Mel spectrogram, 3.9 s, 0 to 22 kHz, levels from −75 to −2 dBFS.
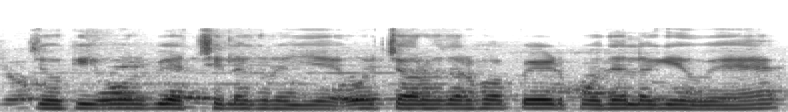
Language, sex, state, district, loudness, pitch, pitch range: Hindi, male, Haryana, Rohtak, -14 LUFS, 145 Hz, 140-150 Hz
